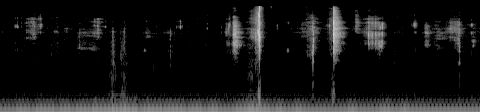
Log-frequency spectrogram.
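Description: A person chewing a piece of pecan, faint, with two short sharp crunches about three and four seconds in.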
